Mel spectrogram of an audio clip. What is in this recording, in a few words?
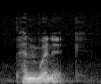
Cornish; Penwinnick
